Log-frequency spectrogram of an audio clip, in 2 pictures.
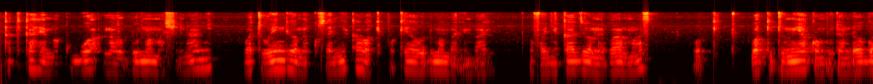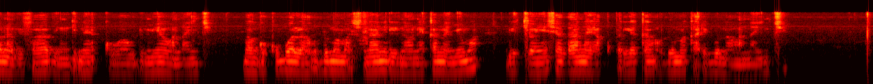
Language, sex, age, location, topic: Swahili, male, 25-35, Kisumu, government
